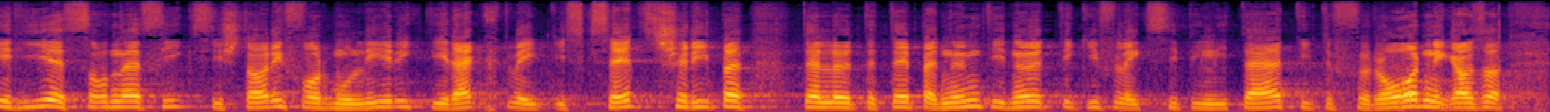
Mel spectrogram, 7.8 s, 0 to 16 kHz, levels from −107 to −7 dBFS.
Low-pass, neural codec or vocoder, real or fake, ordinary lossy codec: 14.4 kHz; vocoder, 44.1 kHz, 128 mel bands every 512 samples, BigVGAN v2; fake; none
